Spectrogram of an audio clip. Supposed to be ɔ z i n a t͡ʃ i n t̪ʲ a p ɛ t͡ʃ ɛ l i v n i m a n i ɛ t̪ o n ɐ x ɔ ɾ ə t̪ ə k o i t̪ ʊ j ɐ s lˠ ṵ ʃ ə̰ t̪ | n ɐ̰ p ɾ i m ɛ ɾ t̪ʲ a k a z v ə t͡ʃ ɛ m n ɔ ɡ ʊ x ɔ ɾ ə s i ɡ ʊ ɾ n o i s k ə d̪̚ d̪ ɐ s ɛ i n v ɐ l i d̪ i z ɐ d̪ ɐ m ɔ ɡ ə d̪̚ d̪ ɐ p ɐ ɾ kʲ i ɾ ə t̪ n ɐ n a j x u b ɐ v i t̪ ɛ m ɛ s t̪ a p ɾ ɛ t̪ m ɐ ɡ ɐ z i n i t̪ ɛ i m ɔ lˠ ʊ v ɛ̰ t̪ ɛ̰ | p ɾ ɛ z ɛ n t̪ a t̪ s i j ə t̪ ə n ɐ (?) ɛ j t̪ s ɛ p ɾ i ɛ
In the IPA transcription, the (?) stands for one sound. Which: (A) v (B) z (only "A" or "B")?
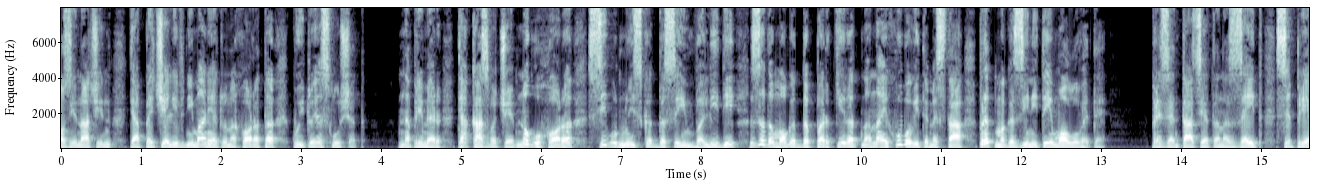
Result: B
